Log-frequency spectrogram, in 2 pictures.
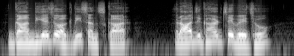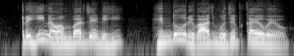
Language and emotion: Sindhi, neutral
